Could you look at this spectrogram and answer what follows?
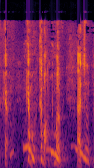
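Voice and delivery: very high, sing-song coaxing; high cooing call to a bird on the sill. Real, not acted. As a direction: coo the pigeon over to you. Coaxing a pigeon to come closer.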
